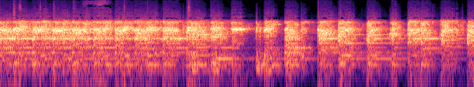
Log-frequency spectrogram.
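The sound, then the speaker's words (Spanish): A rapid, continuous drum roll beaten on a soup tureen, a loud, bright clattering that rattles steadily for several seconds, with no talking over it. “¿Puede hacer usted una especie de redoble de batería con la sopera para ver cómo quedaría?”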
